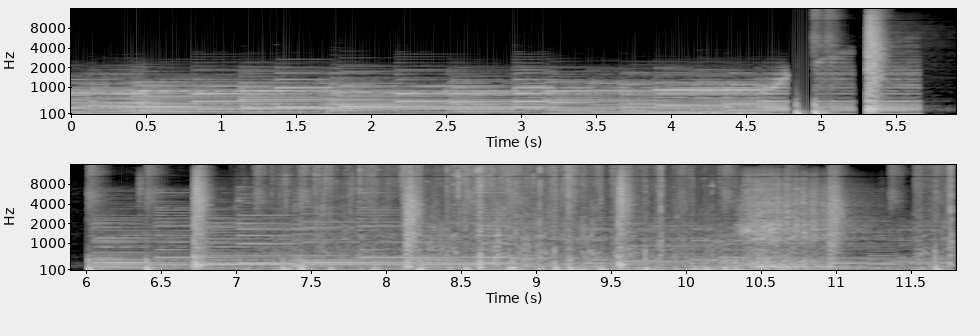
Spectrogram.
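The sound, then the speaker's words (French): The hooves of an Iberian horse moving freely clop in an irregular run of thuds and scuffs on soft ground, following a few seconds of sustained tonal music, with no voices. “Observer l'animal évoluer en liberté permet dans un premier temps d'évaluer ses capacités naturelles.”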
